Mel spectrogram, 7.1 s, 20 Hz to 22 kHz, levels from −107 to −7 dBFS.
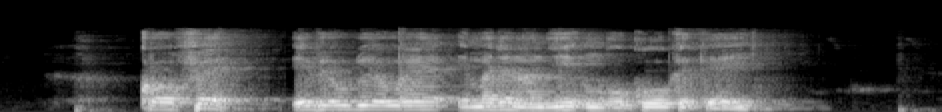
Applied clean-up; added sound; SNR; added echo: none; none; none; reverberation time 0.9 s.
